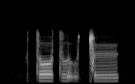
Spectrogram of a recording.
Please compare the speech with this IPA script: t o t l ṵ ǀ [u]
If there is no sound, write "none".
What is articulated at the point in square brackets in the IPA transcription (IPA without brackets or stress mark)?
ʉ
